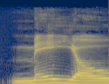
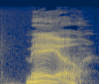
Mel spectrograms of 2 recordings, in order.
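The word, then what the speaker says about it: 没有: and no is pronounced mayo which i think sounds like mayo like mayo mayo yeah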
